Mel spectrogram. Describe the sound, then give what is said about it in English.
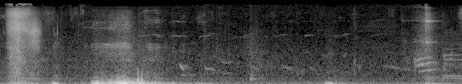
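A dog whines and yips softly a few times, with scattered thumps and faint bird-like chirps. “Oh, no, he wants to go see that dog.”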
